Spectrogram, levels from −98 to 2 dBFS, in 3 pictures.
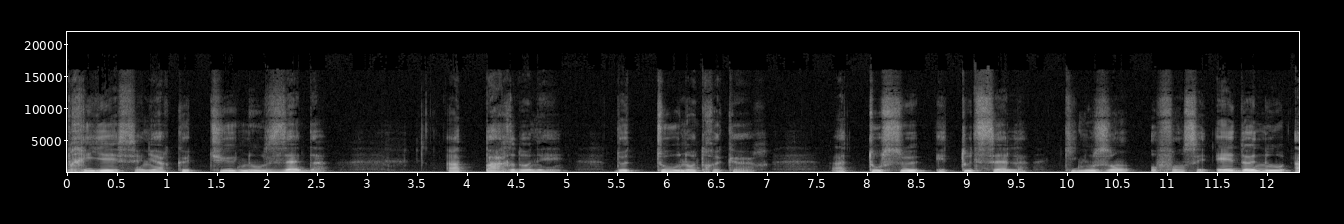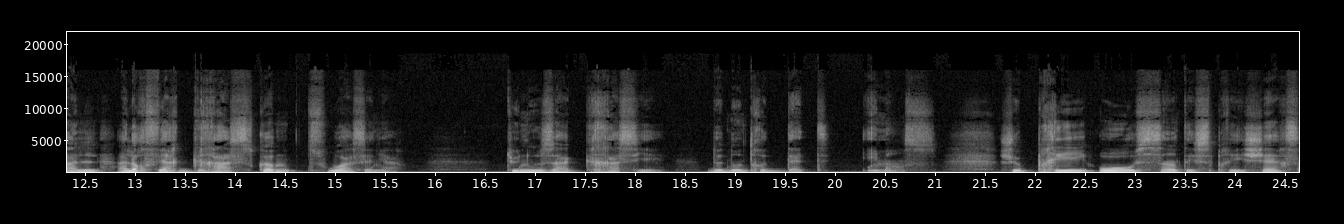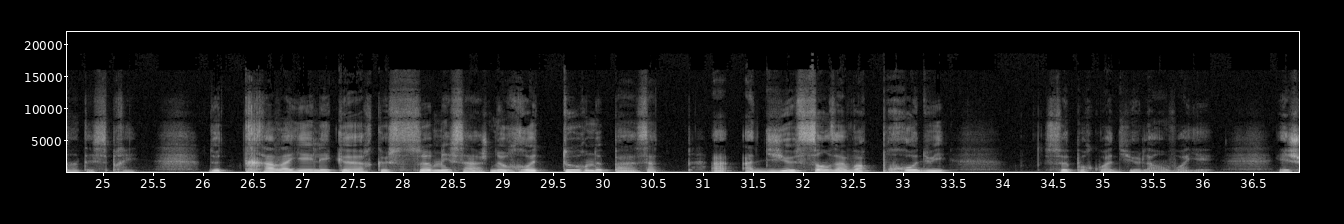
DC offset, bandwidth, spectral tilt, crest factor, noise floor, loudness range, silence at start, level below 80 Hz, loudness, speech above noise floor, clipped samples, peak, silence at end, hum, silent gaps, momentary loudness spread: under 0.1%; 16.5 kHz; -5.5 dB/octave; 20 dB; -63 dBFS; 7 LU; 0 s; -54 dBFS; -32 LUFS; 32 dB; under 0.1%; -12 dBFS; 0 s; none; none; 17 LU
